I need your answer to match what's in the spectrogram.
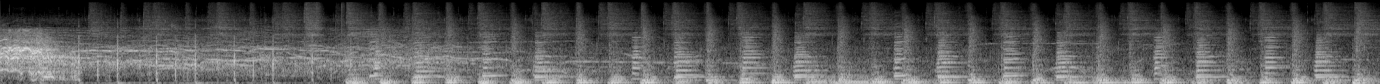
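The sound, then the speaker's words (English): A horse, the "galaxy horse" Caligulon, lets out a loud, wavering whinny as it is mounted and ridden off, then hooves clip-clop in a steady, galloping rhythm over a low thumping pulse until the end. No one speaks. “Time to hop on my galaxy horse and ride on off into the cosmos.”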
